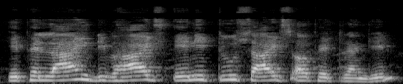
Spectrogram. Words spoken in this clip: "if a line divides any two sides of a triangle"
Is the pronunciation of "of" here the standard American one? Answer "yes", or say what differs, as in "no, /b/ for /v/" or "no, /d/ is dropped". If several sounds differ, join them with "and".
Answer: no, /p/ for /v/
